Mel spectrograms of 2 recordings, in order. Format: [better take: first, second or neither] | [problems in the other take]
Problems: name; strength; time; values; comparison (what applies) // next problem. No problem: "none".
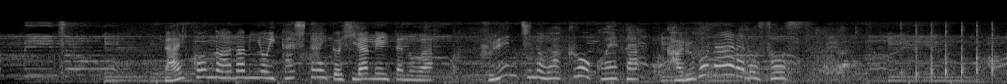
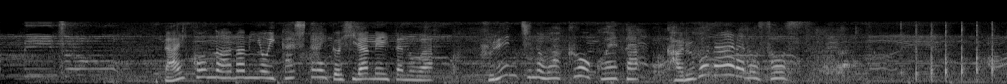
second | background sound (Electric guitar); 11 dB below the speech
